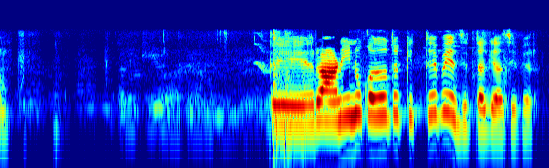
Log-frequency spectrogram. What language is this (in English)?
Punjabi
